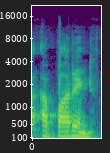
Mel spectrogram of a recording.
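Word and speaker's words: apparent: देखिए अपेरेंट क्या होता है, जाहिर, आप देखने में स्पेलिंग को लगेगा अपेरेंट पर बोलते हैं अपेरेंट, तो ये बहुत जाहिर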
